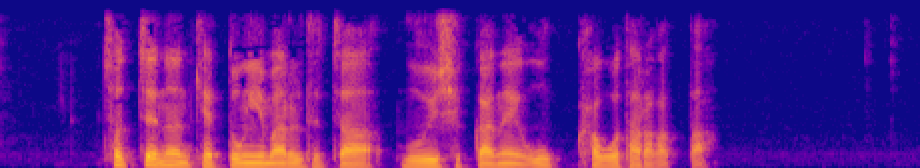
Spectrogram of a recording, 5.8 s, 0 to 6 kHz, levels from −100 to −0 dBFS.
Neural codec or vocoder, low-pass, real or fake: none; 5.4 kHz; real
